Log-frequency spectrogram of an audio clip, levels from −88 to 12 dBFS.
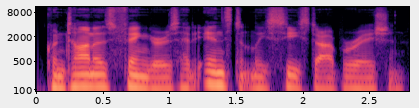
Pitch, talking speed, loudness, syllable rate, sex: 105 Hz, 130 wpm, -18 LUFS, 5.7 syllables/s, male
